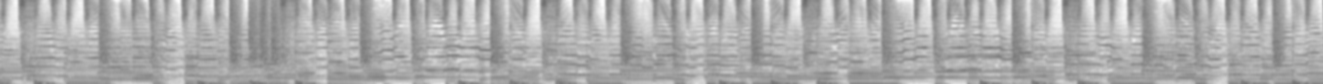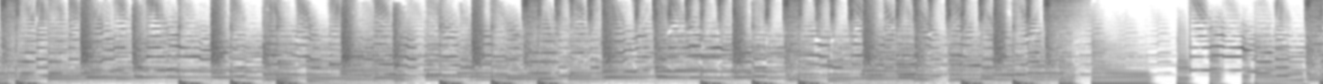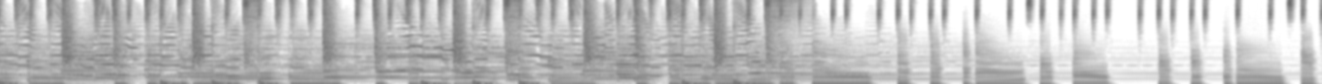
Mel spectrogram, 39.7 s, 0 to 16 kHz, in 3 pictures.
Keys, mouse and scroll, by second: 0.6-1.8 drag, 11.2-12.0 typing, 12.3 click, 13.0-13.5 alt+shift+drag, 14.7 click, 14.8 click, 16.4-18.3 drag, 20.5-21.2 typing, 29.8 shift+a, 31.3 Caps_Lock, 31.7-33.0 typing, 34.2 click, 36.3-36.9 alt+shift+drag, 39.2-39.6 shift+drag.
